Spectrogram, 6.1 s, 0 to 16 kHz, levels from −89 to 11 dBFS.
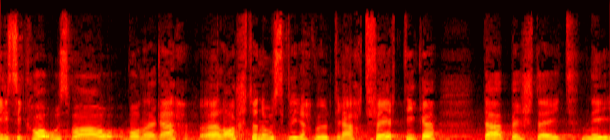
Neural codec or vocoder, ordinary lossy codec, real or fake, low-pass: none; none; real; 14.4 kHz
